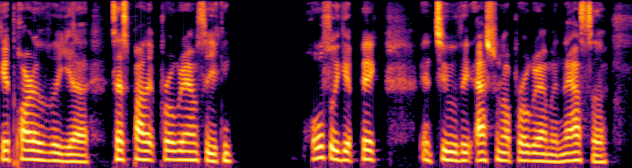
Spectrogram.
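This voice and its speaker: This man has a fairly high pitch and fairly even intonation. He talks very fast. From Southern California, Escondido. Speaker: materials engineer and lowrider car builder. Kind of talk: interview. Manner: casual with frequent fillers.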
